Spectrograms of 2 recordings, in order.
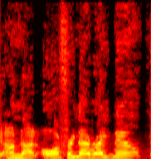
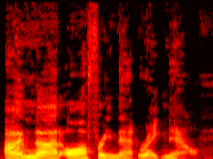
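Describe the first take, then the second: First: Higher, brisker quoted refusal; quoted parenting line. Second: Slow, measured, mild parental refusal; wife's firm refusal. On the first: Dad explaining the trick to parents, raised pitch. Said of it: "But if you say". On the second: Wife refusing her pestering son, slow and measured. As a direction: imitate a mother calmly shutting down a request. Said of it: "She looks right at him and goes". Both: Retold or imitated.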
